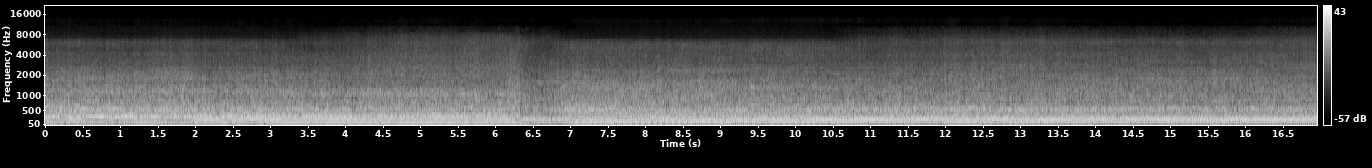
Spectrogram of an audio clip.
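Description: Water jets roar and spray beneath a hovering board.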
